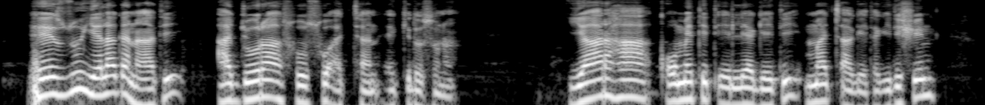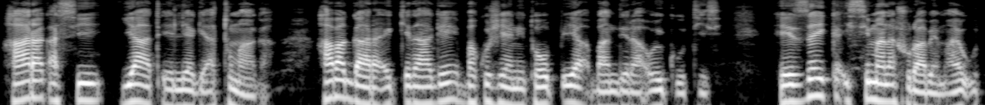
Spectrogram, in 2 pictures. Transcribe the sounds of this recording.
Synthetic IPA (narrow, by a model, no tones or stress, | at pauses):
he̞ːzːʊjɛlɐɡɐnaːt̪ɪ | ɐd͡ʒːo̞ːɾaːsoːsːʊɐt͡ʃːanɛkʼːɪd̪ɔsɔnɐ | jaːɾɐɦaːkʼomɛt̪ːɪt̪ʼe̞ːlːɪjaːɡe̞ːt̪ɪmɐt͡ʃʼːaːɡe̞ːt̪ɐɡɪd̪ɪʃɪn | haːɾɐkʼɐsːɪ | jaːt̪ʼe̞ːlːɪjaːɡe̞ːɐt̪ːʊma̰ːɡɐ | hɐbɐɡːaːɾɐɛkʼːɪd̪aːɡe̞ːbɐkʊʃ̬ɪjɐnɪt̪o̞ːpʼːɪjɐbɐnd̪ɪɾa̰ːʔɔjkʼːʊːt̪ːiːs | he̞ːzːɐjkːɐɪsːɪmɐlɐʃʊɾaːbɛmaːjʊʊ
